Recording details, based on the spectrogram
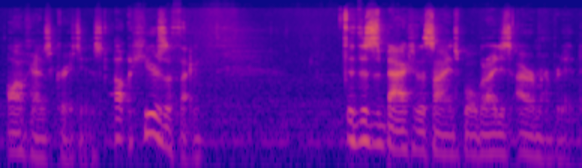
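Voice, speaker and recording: A young man vlogging in casual chat, rambling with exasperated asides, his voice going a bit hoarse. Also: very deep voice, big pitch swings, a little fast, slight background noise.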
